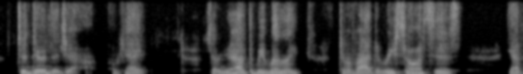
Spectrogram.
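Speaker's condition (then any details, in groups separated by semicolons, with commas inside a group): Myasthenia gravis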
